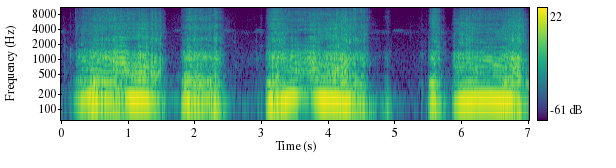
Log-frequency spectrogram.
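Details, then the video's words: In Africa, two male lions call to the females with a series of deep roars, four long bursts and a short grunt in quick succession, rumbling and low-pitched. "Lions roaring"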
